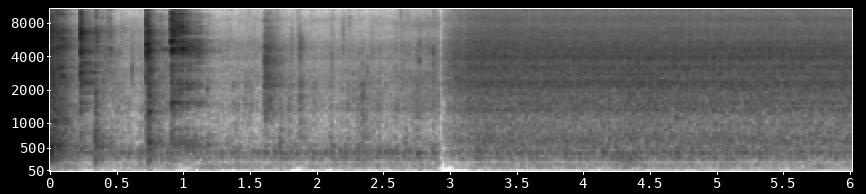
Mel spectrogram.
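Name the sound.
stirring green pigeon pea curry in a pan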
